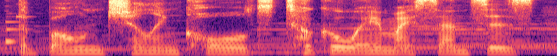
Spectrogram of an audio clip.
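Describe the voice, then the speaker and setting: A resolute young female patrol officer in a video game. The voice sits fairly low for a woman, measured and earnest, with formal, composed phrasing. Music is clearly audible underneath. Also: completely flat delivery. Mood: somber, reflective. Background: background music.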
